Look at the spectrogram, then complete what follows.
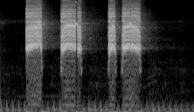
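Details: Black francolin in Sindh, Pakistan gives a loud grating call of four harsh notes. Two evenly spaced notes are followed by a closer-set pair, with faint low rumbling behind.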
